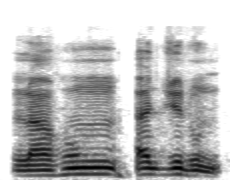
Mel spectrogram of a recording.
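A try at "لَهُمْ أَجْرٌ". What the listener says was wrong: মাশাআল্লাহ, খুব সুন্দর হয়েছে।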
